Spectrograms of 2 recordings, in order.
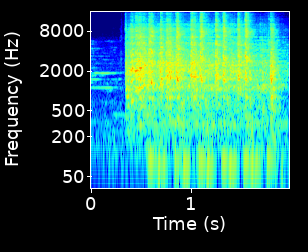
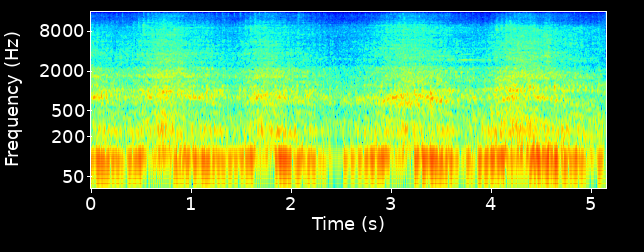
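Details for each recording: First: Skydrive 125 scooter, battery 12.5 V, carburetor already opened by a mechanic who blamed a valve: electric starter whirs and churns steadily but engine never catches; no spark at the plug. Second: Skydrive 125 motorcycle that had stalled and wouldn't start, now running evenly with a low thrum and revving cleanly after replacing the spark plug; it started on the push start.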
